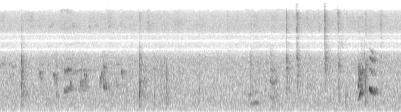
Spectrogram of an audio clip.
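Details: Four-week-old pug puppies taking their first steps outdoors: scattered short high squeaks and whimpers, brief yelps in clusters, with quiet gaps and a low steady background hiss.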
